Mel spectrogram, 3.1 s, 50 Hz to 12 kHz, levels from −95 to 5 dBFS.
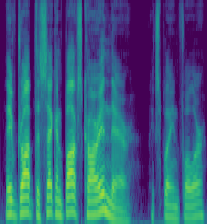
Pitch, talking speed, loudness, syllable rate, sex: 145 Hz, 190 wpm, -17 LUFS, 6.2 syllables/s, male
